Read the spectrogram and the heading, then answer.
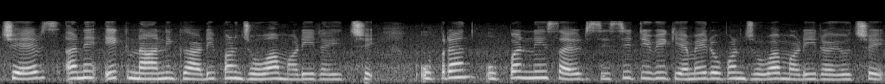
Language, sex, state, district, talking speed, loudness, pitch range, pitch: Gujarati, female, Gujarat, Gandhinagar, 135 wpm, -15 LUFS, 245-285 Hz, 265 Hz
